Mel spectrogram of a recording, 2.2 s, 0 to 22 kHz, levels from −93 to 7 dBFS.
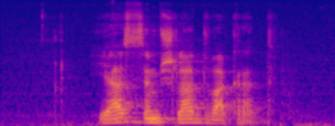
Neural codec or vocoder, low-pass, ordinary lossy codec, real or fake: vocoder, 44.1 kHz, 128 mel bands every 256 samples, BigVGAN v2; none; none; fake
